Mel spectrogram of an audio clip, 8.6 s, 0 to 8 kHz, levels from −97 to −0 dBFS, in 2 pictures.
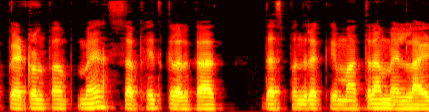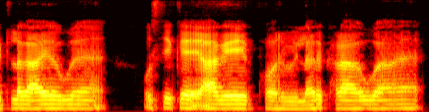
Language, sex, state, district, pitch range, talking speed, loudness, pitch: Hindi, male, Jharkhand, Deoghar, 105-115 Hz, 160 wpm, -22 LUFS, 110 Hz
